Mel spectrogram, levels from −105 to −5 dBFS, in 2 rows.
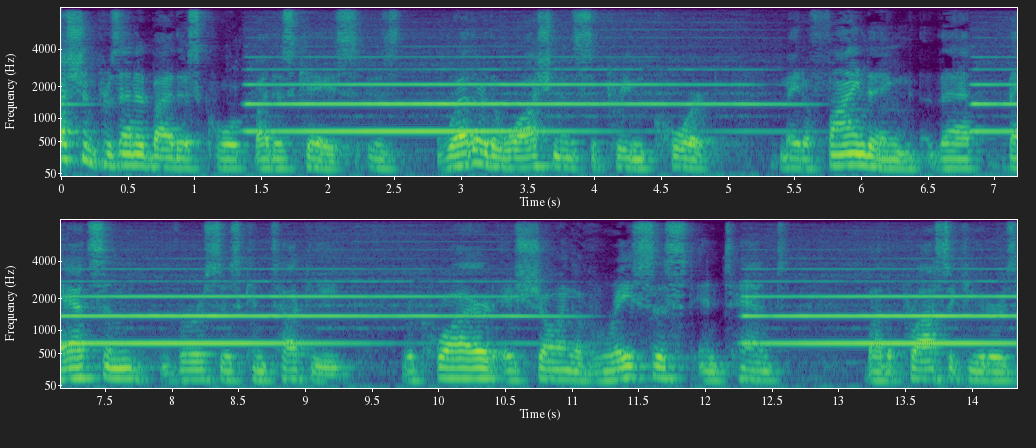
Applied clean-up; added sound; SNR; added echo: none; Wind instrument, woodwind instrument; 0 dB; reverberation time 0.3 s.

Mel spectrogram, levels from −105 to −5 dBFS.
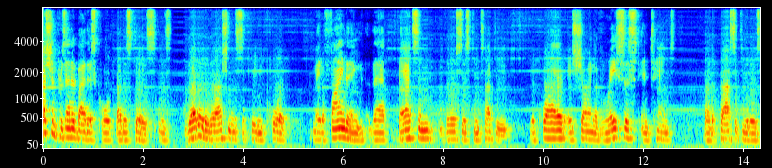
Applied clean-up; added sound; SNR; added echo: neural separator model SepFormer DNS4.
